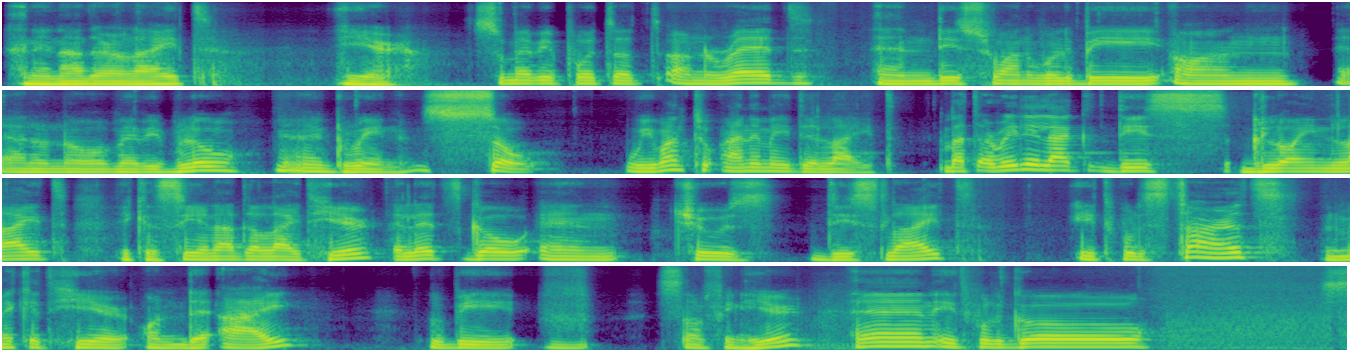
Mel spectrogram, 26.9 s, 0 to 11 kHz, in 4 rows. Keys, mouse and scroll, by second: 0.7 shift+d, 2.3-5.0 drag, 5.4-8.8 drag, 9.6 click, 11.3 click, 12.2 click, 13.4 click, 15.3 click, 15.8-16.9 shift+middle drag, 16.4-18.1 scroll up 1, 18.1 click, 21.9 i, 23.6 click, 24.4-26.9 drag.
